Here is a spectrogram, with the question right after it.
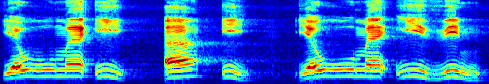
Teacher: ഹംസ തൊണ്ടയിൽ നിന്ന് തന്നെ വരണം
